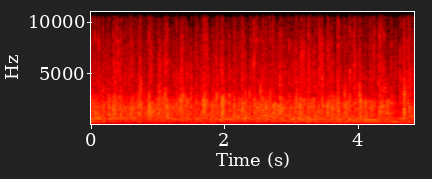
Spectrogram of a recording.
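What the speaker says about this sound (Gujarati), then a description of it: "તો તાળીઓના ગડગડાટ સાથે તેજસ સાહેબ ને વધાવીશું" An audience claps together at an annual day function of a school institute, a dense, sustained burst of applause filling the hall for several seconds.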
